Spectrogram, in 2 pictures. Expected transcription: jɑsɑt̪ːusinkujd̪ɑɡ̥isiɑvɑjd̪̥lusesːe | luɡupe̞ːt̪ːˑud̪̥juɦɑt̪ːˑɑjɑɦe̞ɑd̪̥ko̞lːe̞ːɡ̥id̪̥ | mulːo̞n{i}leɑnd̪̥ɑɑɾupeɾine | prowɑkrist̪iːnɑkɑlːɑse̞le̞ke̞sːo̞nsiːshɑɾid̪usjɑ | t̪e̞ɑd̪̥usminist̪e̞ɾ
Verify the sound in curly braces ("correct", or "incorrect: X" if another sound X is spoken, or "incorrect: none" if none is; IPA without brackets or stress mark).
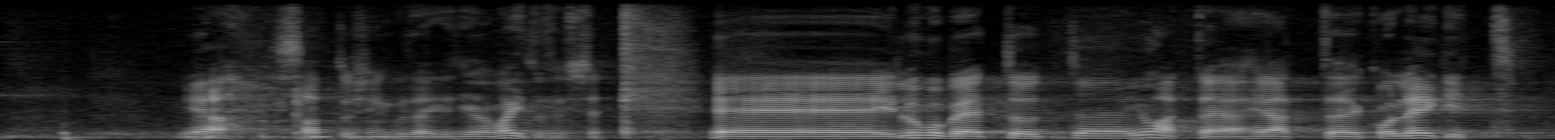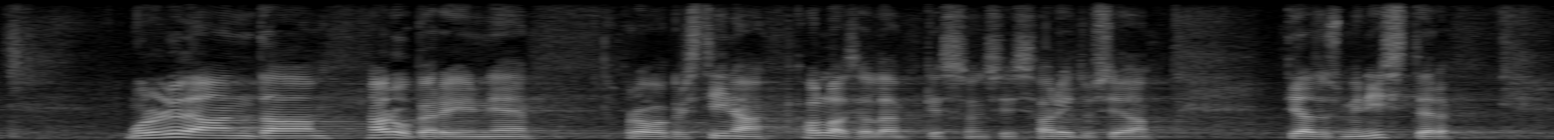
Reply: incorrect: y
